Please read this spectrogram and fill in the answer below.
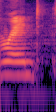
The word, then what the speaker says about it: Rent: The finale of Rent, so powerful. And I have never seen Rent.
